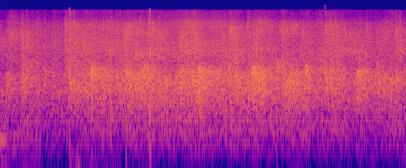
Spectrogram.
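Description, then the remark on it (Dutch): Steady applause from the audience in the hall, a dense wash of many hands clapping at an even, sustained loudness for the full few seconds, with no voices over it. “Applaus.”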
